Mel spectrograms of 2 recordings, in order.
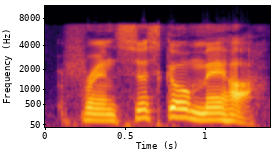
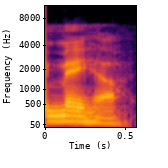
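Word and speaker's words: Francisco Mejía: Francisco Meja. I believe I'm pronouncing that correctly. Francisco Meja. I know the J sounds like an H.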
